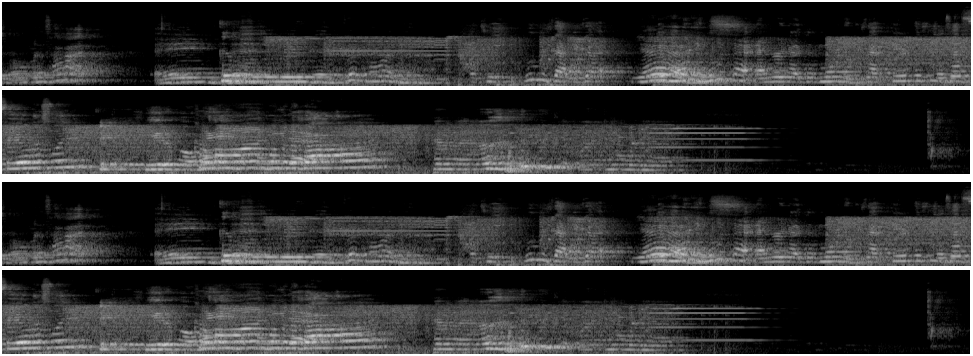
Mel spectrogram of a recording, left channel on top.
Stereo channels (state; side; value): identical; both; correlation 1.00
